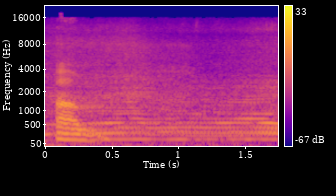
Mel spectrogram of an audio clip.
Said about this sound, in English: Really? Really? Your piece of shit little red car you think needed to have that spoiler on it? Sorry. Sorry. Drive by.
